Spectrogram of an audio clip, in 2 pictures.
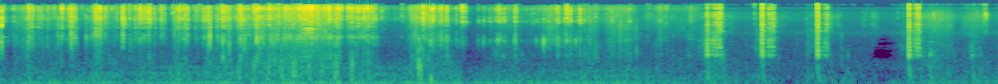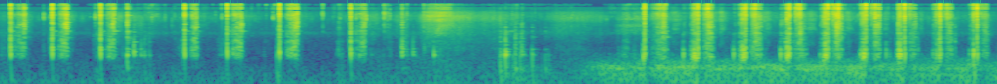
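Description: Cookware and utensil handling during outdoor cooking: a long string of sharp clicks, knocks and scrapes. A low steady rumble joins near the end.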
